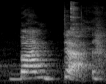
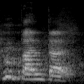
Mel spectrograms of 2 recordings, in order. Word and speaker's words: pantat: Bantat. Pantat.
